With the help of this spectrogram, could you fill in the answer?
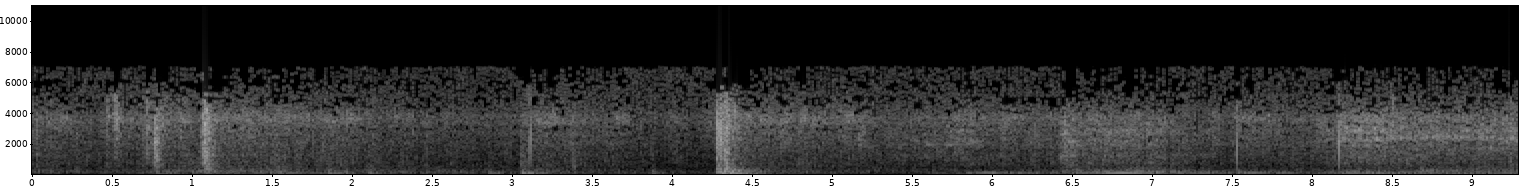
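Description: A car door slams shut with a single heavy thud, then the engine rumbles and revs up, a low growl that swells and settles, with a few small clicks beforehand.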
